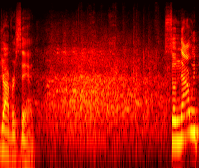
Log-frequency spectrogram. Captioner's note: laughter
